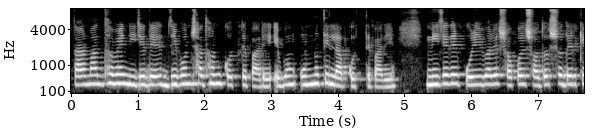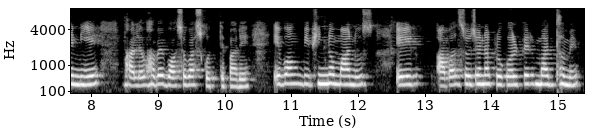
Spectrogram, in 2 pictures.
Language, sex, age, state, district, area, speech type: Bengali, female, 30-45, West Bengal, Purba Medinipur, rural, spontaneous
